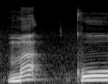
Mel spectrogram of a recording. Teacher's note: ঠোঁট গোল হয়ে পেশের আকৃতিতে চলে আসছে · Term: মাদ্দের ওয়াও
